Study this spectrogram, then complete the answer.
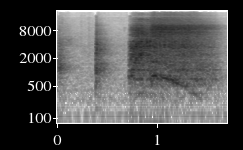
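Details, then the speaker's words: Honda CX500 engine freed from being stuck, bumped on jump box starter, possibly in gear: short bump then smooth high whirr, engine spinning freely without binding or grinding; oil pump working. "Engine turns over, fan, everything works. That's my starter making some noise, but that's good."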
